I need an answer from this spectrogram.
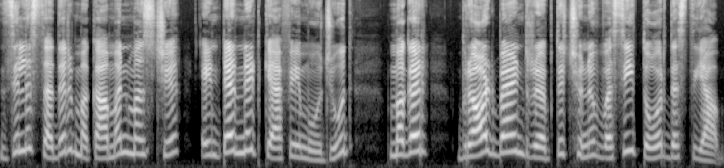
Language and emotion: Kashmiri, neutral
